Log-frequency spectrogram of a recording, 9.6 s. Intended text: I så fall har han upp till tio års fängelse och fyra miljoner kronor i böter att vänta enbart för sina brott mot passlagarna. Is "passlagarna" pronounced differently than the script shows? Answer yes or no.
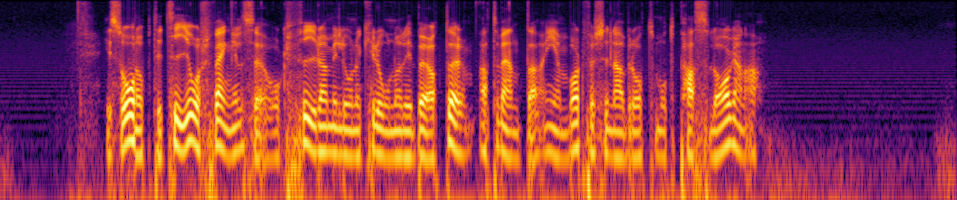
no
